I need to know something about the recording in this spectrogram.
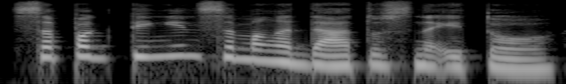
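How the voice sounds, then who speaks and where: A woman reading a scripted dramatic narration in a measured, earnest storytelling manner. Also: medium pitch, sing-song, dry recording, clean studio sound.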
